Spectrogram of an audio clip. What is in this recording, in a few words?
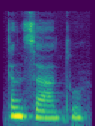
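"Cansado", Portuguese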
